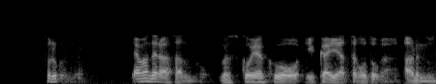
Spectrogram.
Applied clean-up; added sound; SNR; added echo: neural mask model DeepFilterNet 3.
